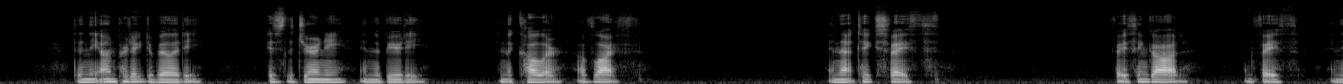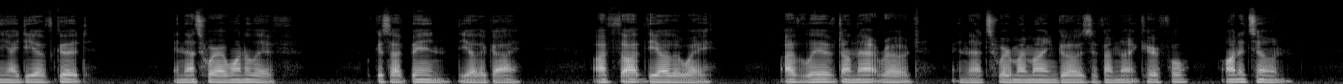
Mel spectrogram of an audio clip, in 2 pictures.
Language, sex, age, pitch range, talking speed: English, male, 20-39, 80-110 Hz, 145 wpm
